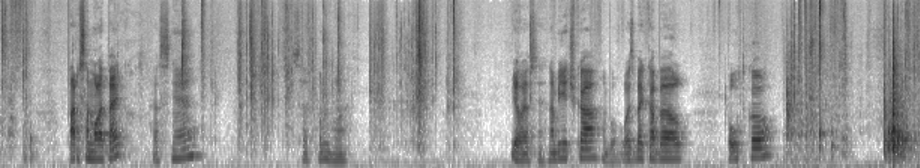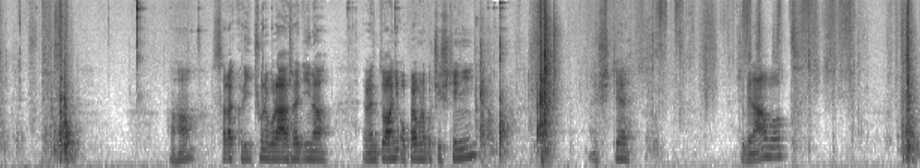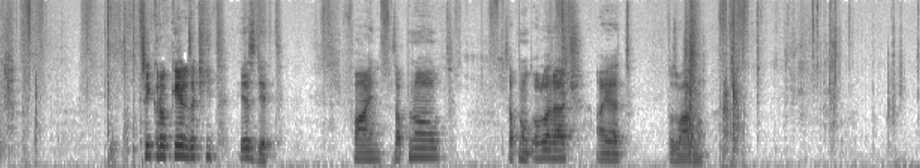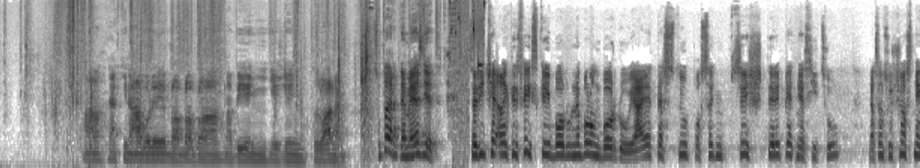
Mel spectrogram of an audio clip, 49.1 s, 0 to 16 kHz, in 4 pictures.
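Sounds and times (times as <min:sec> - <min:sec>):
cardboard packaging handling: 0:02.4 - 0:06.2
paper pages rustling: 0:02.4 - 0:06.2, 0:19.5 - 0:26.4, 0:33.6 - 0:43.1.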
